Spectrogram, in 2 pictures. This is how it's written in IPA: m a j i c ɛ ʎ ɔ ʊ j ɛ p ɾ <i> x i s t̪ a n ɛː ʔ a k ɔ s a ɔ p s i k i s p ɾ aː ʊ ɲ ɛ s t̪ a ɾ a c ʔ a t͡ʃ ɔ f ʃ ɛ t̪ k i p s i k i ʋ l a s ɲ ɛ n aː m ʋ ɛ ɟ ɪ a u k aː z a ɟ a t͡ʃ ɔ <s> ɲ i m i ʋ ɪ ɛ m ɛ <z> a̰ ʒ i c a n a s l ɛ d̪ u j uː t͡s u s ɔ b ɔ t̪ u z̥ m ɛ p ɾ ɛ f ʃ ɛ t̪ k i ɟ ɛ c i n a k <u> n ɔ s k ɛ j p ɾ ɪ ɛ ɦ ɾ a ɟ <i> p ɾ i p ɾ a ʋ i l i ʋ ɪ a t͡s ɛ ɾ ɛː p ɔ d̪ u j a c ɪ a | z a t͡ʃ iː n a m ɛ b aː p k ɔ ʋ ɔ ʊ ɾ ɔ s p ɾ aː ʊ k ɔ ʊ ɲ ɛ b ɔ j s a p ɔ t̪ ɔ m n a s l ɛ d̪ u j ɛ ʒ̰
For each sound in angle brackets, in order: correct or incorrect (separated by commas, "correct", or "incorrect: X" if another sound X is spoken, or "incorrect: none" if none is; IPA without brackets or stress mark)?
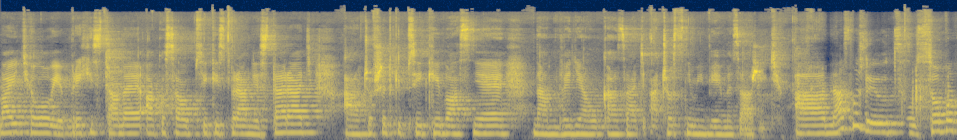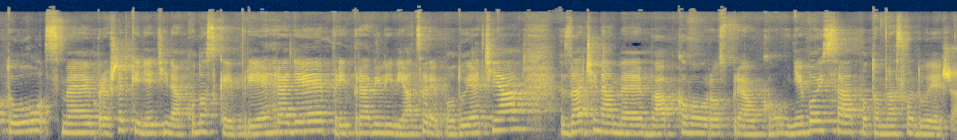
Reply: correct, correct, correct, correct, incorrect: ɛ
